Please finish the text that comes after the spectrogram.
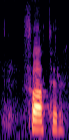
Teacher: And if you compare all of these words for father, which begin with a P in the Romance languages, notice that in English, father begins with an F, which is very similar to its fellow Germanic language, German, where the word for father is written with a V, but it really is pronounced with an F sound. So these two Germanic words for father actually share the first consonant, namely F, Vater.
